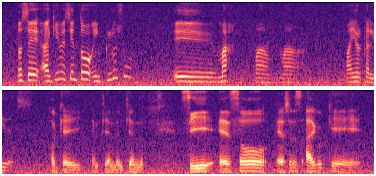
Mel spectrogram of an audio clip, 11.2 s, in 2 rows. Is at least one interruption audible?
No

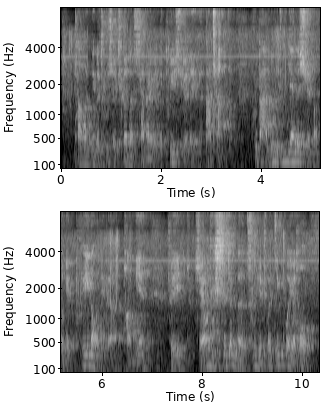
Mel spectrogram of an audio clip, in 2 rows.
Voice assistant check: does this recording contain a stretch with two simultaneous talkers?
No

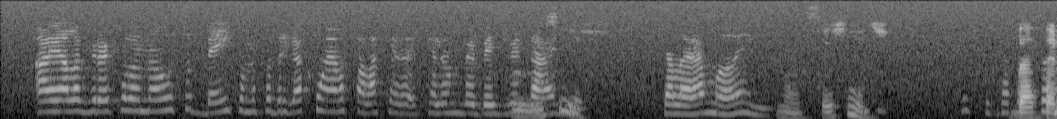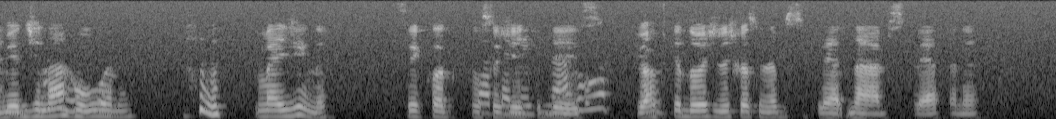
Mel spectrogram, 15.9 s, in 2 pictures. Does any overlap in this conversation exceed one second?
Yes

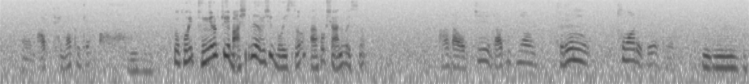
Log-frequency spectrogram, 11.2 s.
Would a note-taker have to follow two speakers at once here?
No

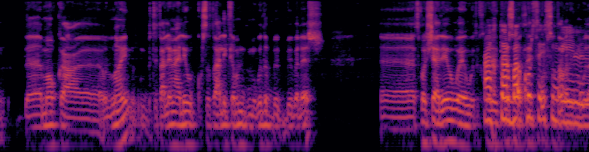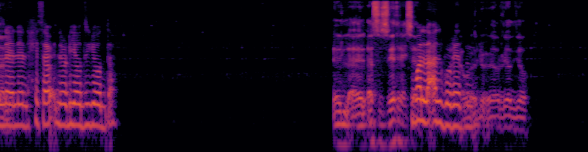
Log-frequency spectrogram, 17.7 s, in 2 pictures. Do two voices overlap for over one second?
Yes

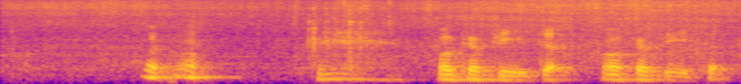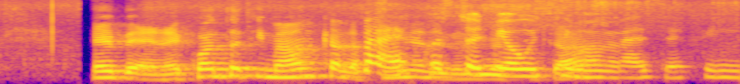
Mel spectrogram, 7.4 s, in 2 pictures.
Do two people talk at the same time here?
Yes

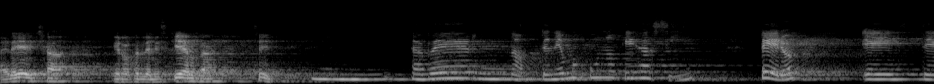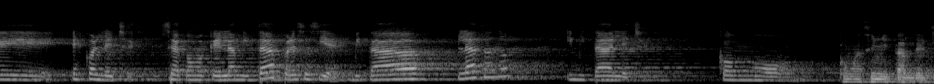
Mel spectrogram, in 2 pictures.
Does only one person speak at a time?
Yes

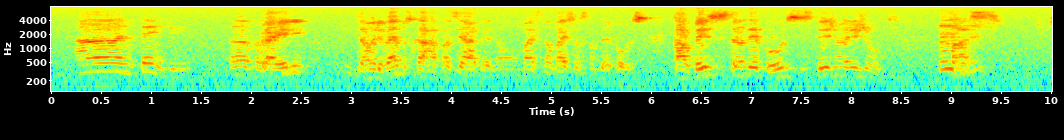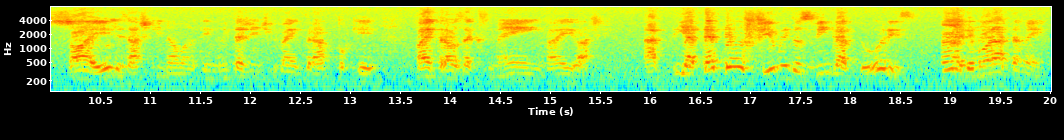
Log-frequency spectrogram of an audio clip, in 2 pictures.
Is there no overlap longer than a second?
Yes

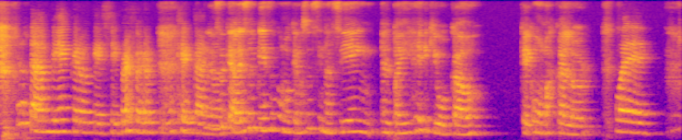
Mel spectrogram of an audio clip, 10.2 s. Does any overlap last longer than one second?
No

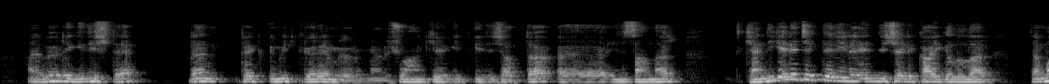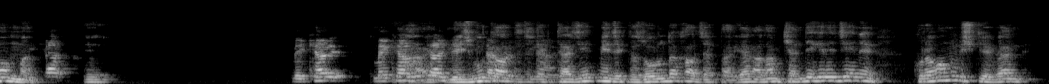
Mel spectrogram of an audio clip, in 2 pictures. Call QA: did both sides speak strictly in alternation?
No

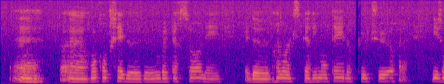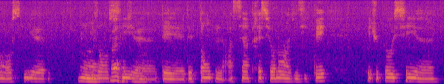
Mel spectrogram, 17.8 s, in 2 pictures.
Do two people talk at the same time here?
Yes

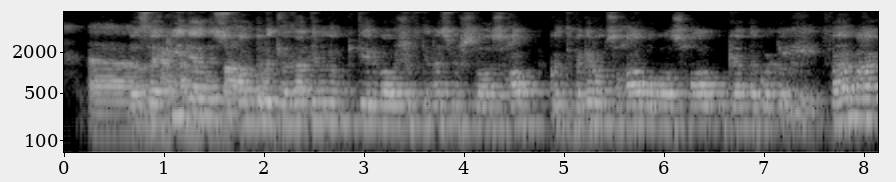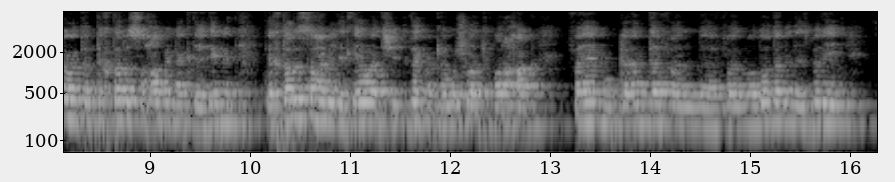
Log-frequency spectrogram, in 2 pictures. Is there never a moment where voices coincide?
No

